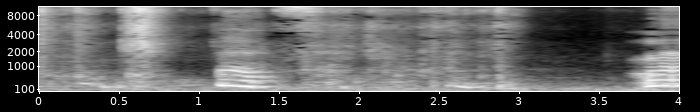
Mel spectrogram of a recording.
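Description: A woman's short murmur, with light clicks and rustles from handling a polystyrene takeaway box and wooden chopsticks.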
